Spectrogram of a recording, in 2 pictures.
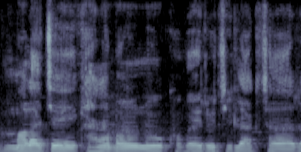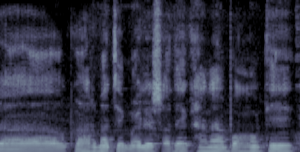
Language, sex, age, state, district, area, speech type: Nepali, male, 60+, West Bengal, Kalimpong, rural, spontaneous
